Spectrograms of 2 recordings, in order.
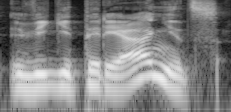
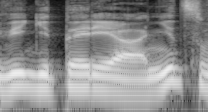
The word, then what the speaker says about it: вегетарианец: Дело не в ударении, а в произношении, потому что существует два варианта. На первом месте вегетарианец, вот это риа произносится, а на втором месте с мягким знаком, как будто бы, вегетарианец. Ну, по-моему, это так сложно даже произнести, но такой вариант допустим.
